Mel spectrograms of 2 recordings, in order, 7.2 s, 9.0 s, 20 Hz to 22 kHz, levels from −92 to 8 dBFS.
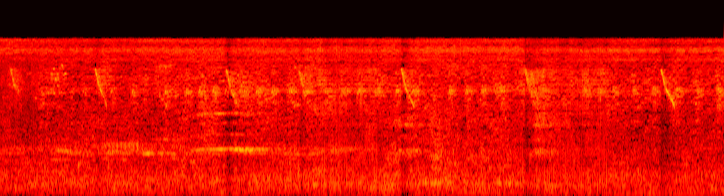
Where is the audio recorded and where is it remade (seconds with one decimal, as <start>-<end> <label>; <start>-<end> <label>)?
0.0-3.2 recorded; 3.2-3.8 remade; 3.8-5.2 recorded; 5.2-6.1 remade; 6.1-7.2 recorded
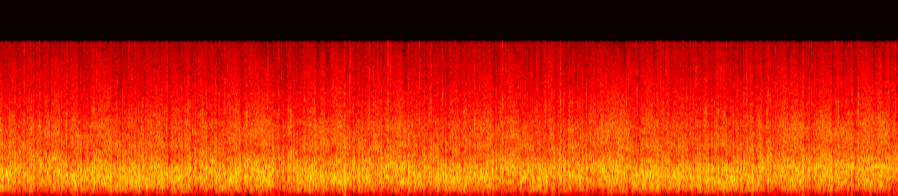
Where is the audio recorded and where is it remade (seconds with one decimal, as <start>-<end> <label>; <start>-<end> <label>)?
0.0-3.4 remade; 3.4-4.1 recorded; 4.1-7.0 remade; 7.0-8.6 recorded; 8.6-9.0 remade

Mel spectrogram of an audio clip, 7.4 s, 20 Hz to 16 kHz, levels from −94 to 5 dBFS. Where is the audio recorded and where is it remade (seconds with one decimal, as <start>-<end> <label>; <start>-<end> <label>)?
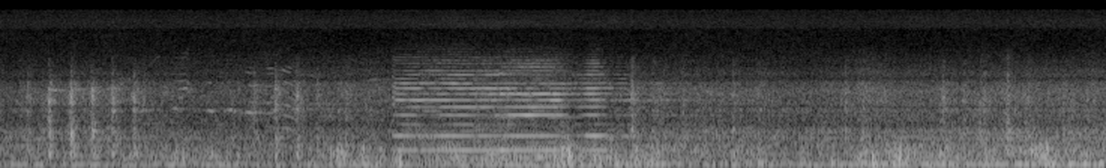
0.0-2.8 recorded; 2.8-4.1 remade; 4.1-7.4 recorded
